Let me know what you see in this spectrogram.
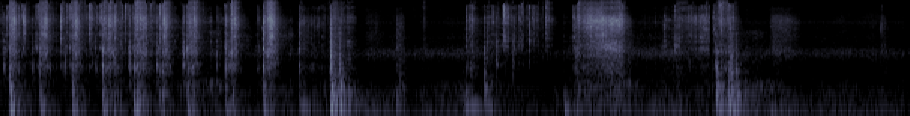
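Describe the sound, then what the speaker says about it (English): A brush dragged repeatedly through the frayed ends of jute macrame cord for a witch broom craft: close, loud raspy strokes in quick irregular bursts, then slower, longer sweeps with pauses between. "flip it over, hold the other side, and brush the other ends out"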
